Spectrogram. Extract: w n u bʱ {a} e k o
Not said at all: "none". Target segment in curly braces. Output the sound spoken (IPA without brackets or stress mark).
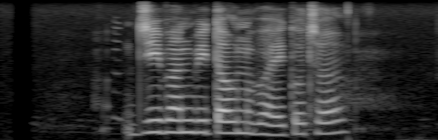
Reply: ʌ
